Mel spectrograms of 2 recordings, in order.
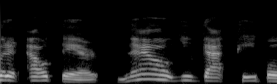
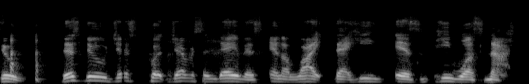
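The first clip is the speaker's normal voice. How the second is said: ordinary talk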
